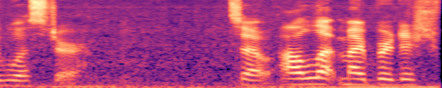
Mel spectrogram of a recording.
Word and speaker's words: Worcester: a Worcester County, but it's spelled Worcester, but we say Worcester.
